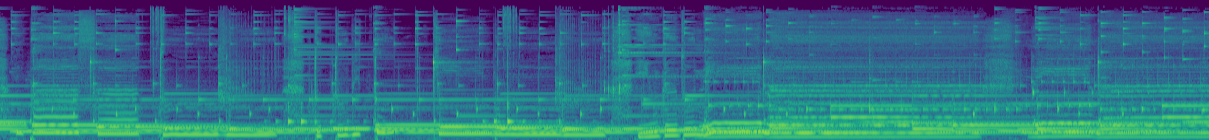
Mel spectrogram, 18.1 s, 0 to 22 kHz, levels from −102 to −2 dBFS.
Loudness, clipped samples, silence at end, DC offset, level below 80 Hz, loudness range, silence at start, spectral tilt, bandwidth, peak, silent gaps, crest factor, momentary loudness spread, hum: -26 LUFS; under 0.1%; 0 s; under 0.1%; -56 dBFS; 3 LU; 0 s; -5.5 dB/octave; 18 kHz; -10 dBFS; none; 16 dB; 4 LU; none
